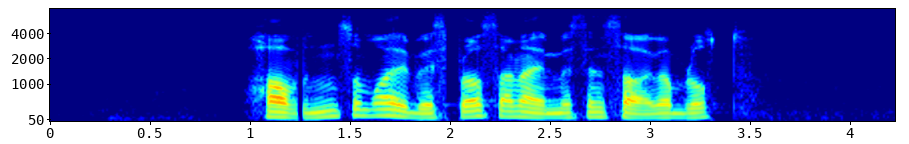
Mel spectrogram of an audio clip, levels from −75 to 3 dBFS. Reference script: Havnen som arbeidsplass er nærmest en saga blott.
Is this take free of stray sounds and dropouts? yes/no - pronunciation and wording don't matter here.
no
